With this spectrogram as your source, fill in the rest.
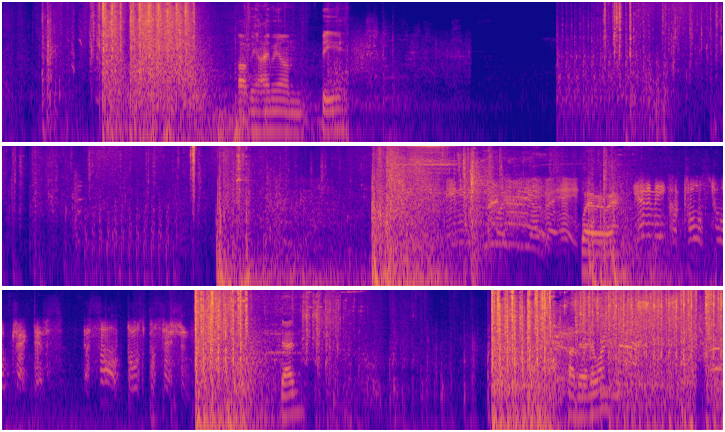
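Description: Gunfire from a game rattles in rapid bursts.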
